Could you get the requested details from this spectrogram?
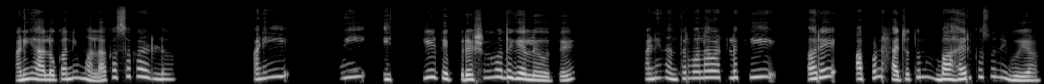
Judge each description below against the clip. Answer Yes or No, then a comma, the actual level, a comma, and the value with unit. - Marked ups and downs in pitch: Yes, wide, 6.0 semitones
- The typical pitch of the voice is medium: No, very high, 265 Hz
